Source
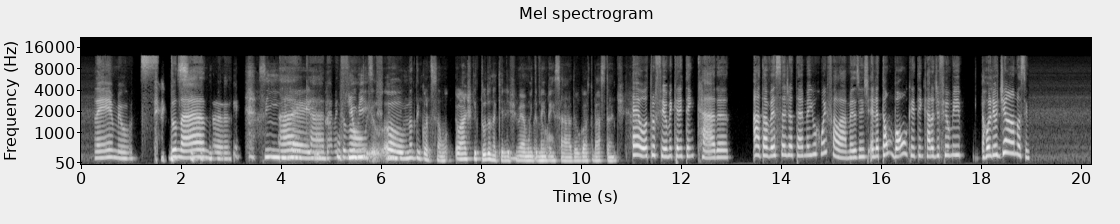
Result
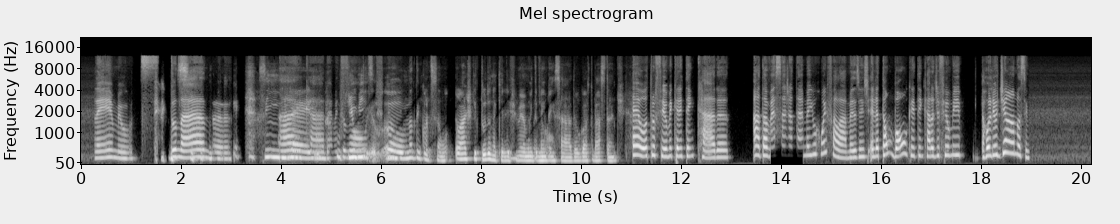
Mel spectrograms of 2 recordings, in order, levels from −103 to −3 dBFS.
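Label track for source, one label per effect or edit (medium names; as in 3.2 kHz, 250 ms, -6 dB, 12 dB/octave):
4.980000	9.610000	LFO notch saw up 1.1 Hz 390–3600 Hz
13.790000	14.450000	steep high-pass 920 Hz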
